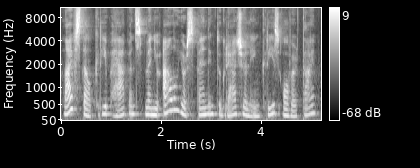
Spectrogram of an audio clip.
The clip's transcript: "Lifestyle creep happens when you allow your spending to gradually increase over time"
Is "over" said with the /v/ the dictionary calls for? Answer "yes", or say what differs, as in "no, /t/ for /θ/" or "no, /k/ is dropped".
yes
